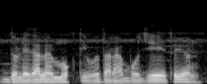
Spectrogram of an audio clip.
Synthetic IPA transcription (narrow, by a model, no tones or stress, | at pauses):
d̪oled̪alamuk̚t̪ibut̪aɾabɔd͡ʒet̪ɔjɔn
